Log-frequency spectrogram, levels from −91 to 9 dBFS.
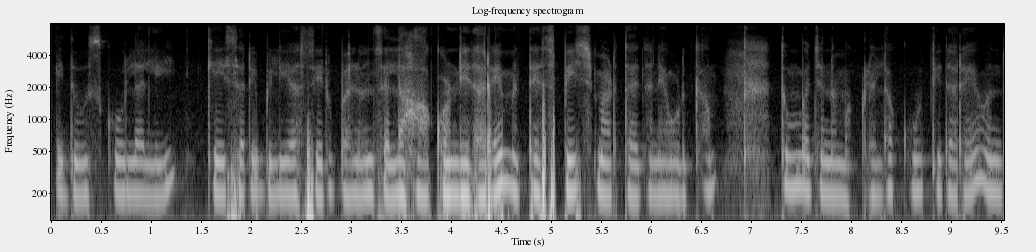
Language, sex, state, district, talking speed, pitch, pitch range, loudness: Kannada, female, Karnataka, Dharwad, 215 wpm, 200 Hz, 195-210 Hz, -24 LUFS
